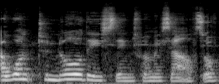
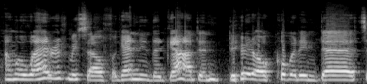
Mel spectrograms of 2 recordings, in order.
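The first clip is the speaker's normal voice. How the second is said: louder, laughing through the words; amused laughing; 3 semitones higher, 8 dB louder than usual. Real, not acted. Back in the garden covered in dirt, amused laughing. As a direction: let a real laugh break into the telling. Amused at finding herself muddy.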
